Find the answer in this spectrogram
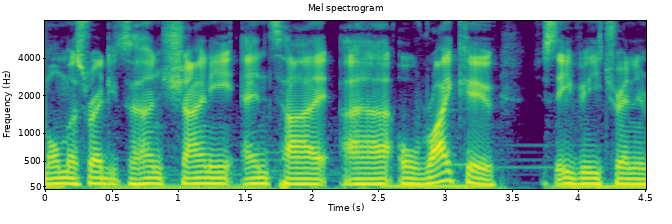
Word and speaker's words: Entei: Entei.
